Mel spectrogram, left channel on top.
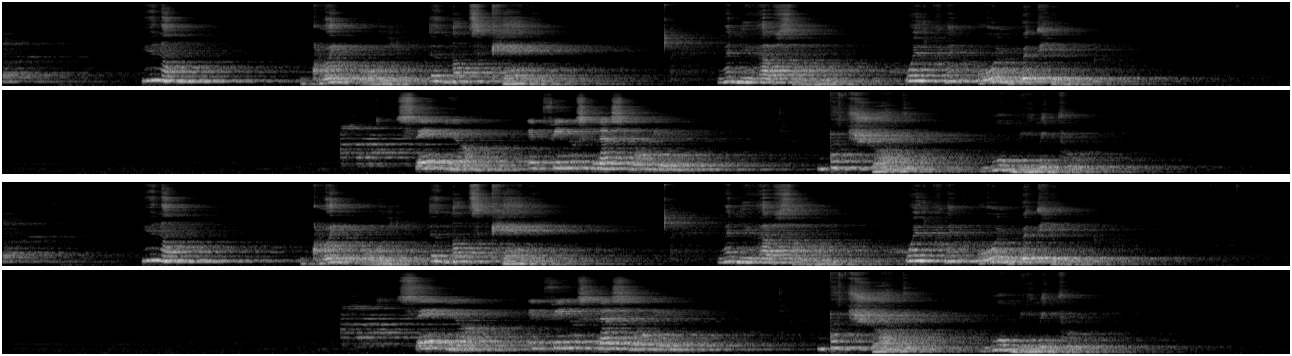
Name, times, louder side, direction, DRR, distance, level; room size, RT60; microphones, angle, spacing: voice 1, 1.4-1.9 3.0-4.0 4.3-5.5 6.6-6.7 7.2-8.4 8.9-10.8 21.0-22.1 22.6-23.7, equal, ahead, -5 dB, 0.7 m, -26 dB
voice 2, 16.3-17.7 18.1-19.7, left 1 dB, 75° left, -3 dB, 0.9 m, -27 dB
9.5 x 4.0 x 2.7 m, 2.5 s
head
